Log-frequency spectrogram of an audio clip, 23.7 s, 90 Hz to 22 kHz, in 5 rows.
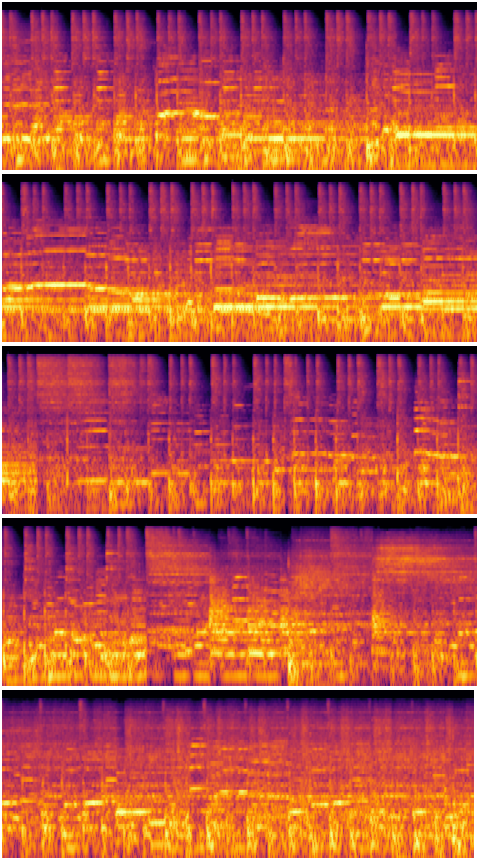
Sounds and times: Drum: 0.0s - 23.7s
Drum kit: 0.0s - 23.7s.

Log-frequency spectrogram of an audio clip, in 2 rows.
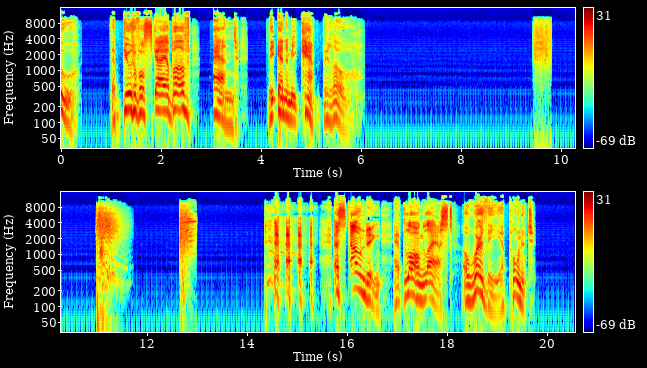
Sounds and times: Clang: 12.7s - 13.1s.

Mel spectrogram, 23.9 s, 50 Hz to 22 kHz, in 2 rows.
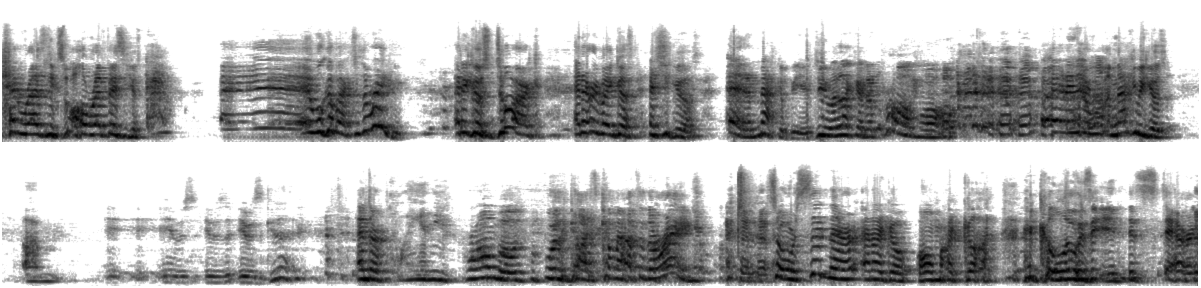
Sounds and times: Speech: 0.0s - 9.6s, 10.4s - 23.9s
Inside, small room: 0.0s - 23.9s.

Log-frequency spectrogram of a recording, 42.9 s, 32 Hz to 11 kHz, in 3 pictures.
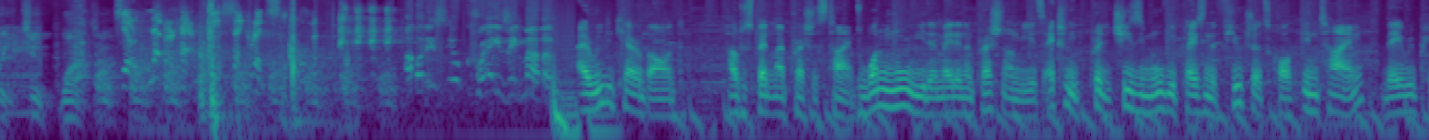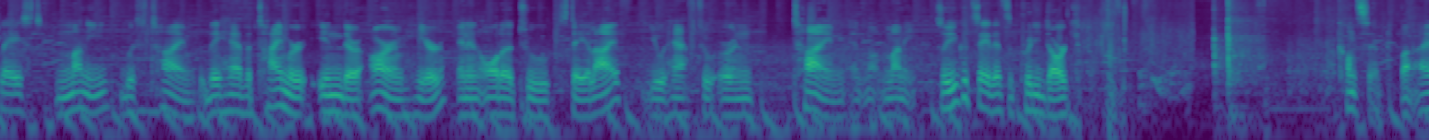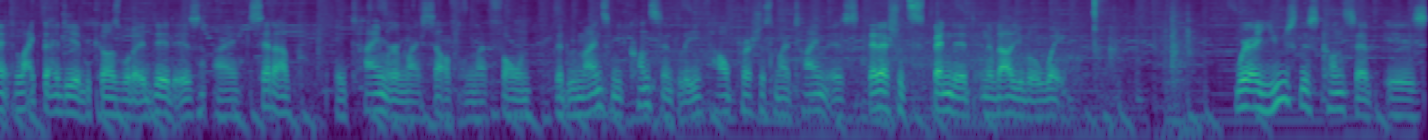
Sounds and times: Speech: 0.0s - 2.9s, 4.1s - 25.2s, 27.7s - 39.3s, 41.0s - 42.8s
Music: 1.2s - 3.5s, 4.1s - 42.8s.

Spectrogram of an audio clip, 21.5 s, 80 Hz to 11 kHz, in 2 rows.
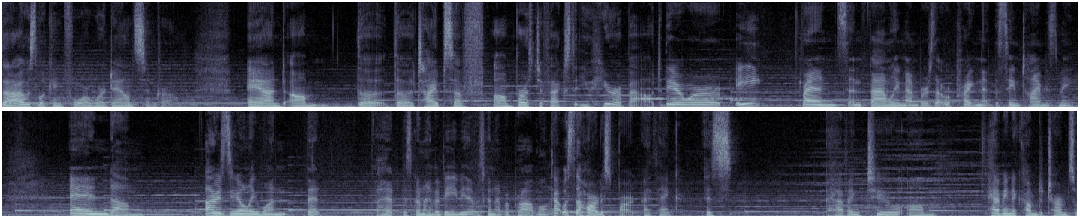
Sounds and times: Speech: 0.0s - 1.8s, 2.4s - 10.7s, 11.4s - 12.2s, 12.8s - 18.1s, 19.0s - 21.5s
Music: 0.0s - 21.5s.

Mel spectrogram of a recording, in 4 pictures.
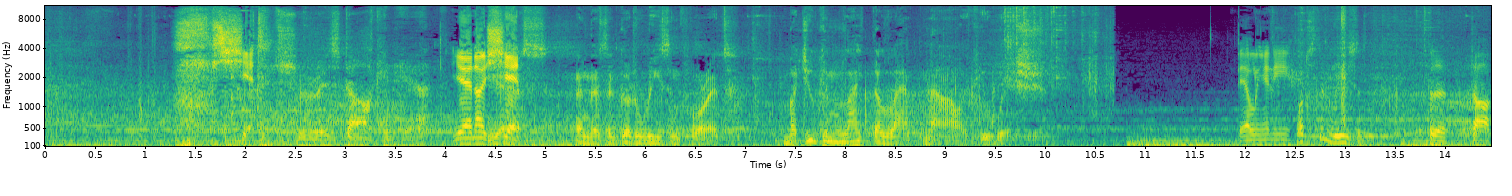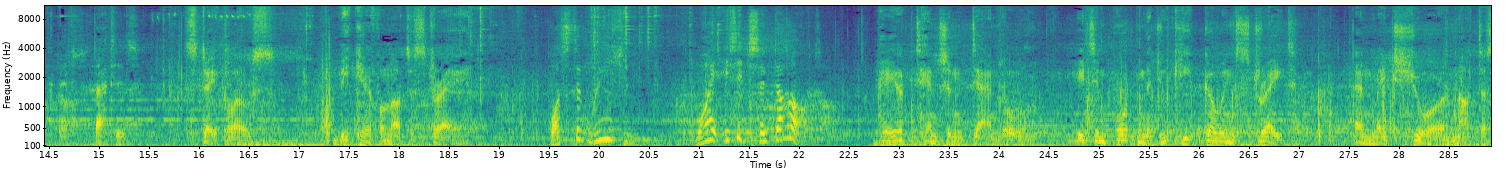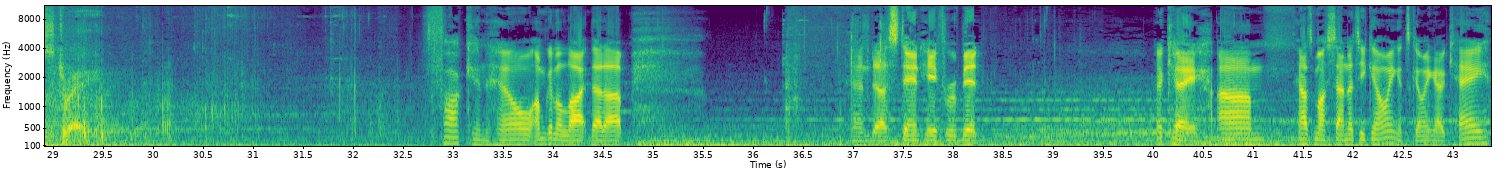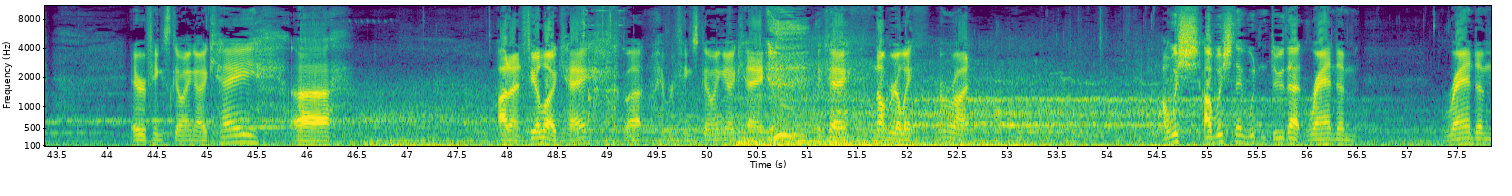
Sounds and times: Speech: 1.4s - 10.1s, 11.9s - 16.8s, 21.0s - 29.5s, 32.7s - 34.8s, 37.0s - 38.3s, 40.0s - 43.4s, 44.2s - 46.4s, 47.9s - 52.7s, 54.5s - 56.5s, 57.4s - 57.8s.

